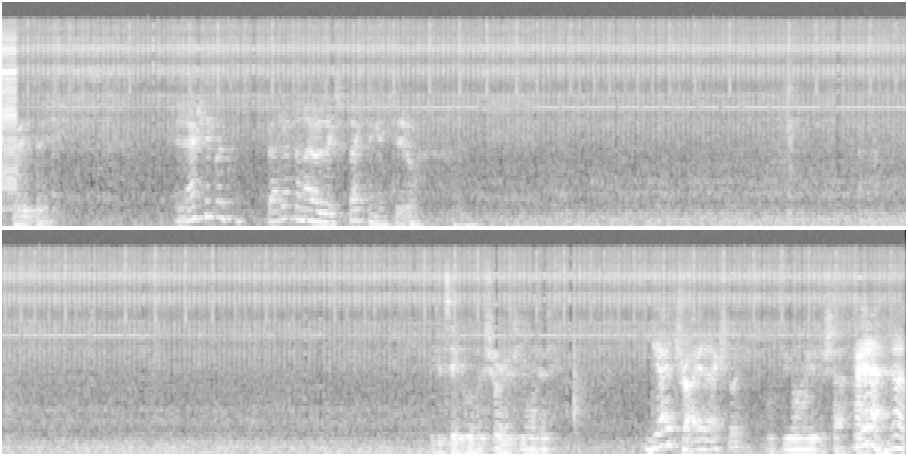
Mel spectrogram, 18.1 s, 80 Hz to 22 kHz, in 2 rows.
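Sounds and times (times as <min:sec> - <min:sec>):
low steady rumble: 0:00.1 - 0:18.0.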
